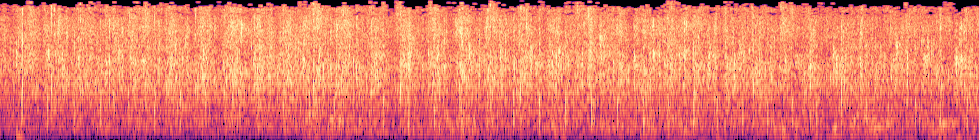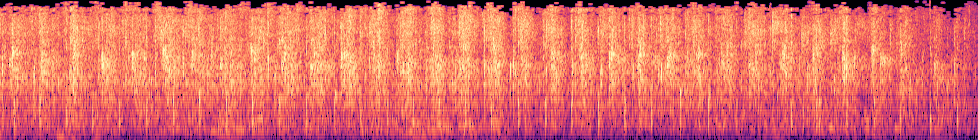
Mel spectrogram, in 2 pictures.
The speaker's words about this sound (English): So I ask to do a very big applause for Bishop Stanislav. Prosím, veľký potlesk pre pána biskupa Stanislava.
